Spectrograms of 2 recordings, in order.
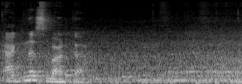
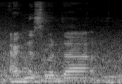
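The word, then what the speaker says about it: Agnès Varda: अब एक और वायदा इसी स्पेलिंग से याद आया, उच्चारण से, एग्नेस वार्दा।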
